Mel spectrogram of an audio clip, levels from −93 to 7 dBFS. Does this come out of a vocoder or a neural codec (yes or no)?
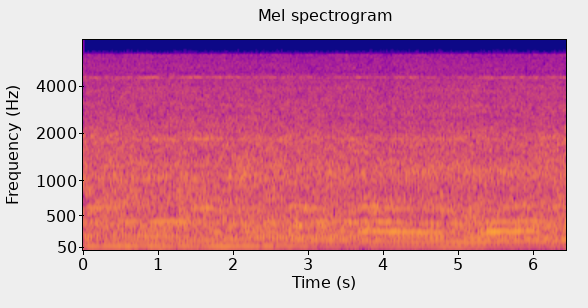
yes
